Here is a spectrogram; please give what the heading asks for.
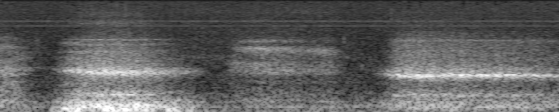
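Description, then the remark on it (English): A voice imitates slow, heavy, raspy breathing, three drawn-out breaths with a whistling, mask-like hiss, fairly loud with brief pauses between them. “And the breathing, man. Just...”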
